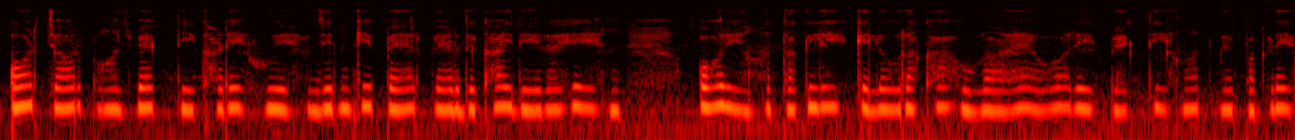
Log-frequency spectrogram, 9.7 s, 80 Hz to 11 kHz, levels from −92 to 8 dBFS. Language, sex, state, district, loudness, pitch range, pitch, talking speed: Hindi, female, Uttar Pradesh, Hamirpur, -48 LUFS, 235-250 Hz, 240 Hz, 160 wpm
